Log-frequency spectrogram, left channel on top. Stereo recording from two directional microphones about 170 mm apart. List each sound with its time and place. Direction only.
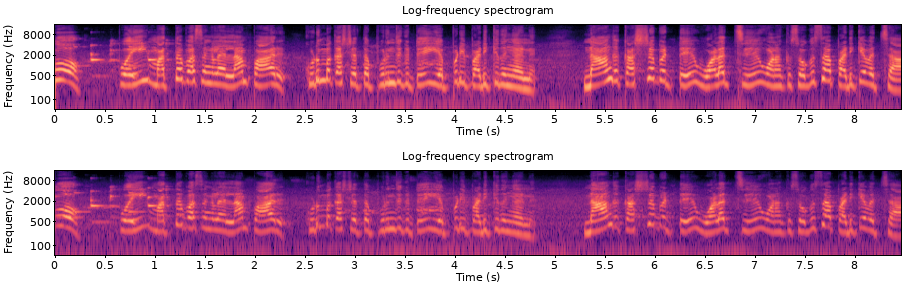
0.0 s wind chime: 85° left
0.7 s a woman's voice: 85° left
